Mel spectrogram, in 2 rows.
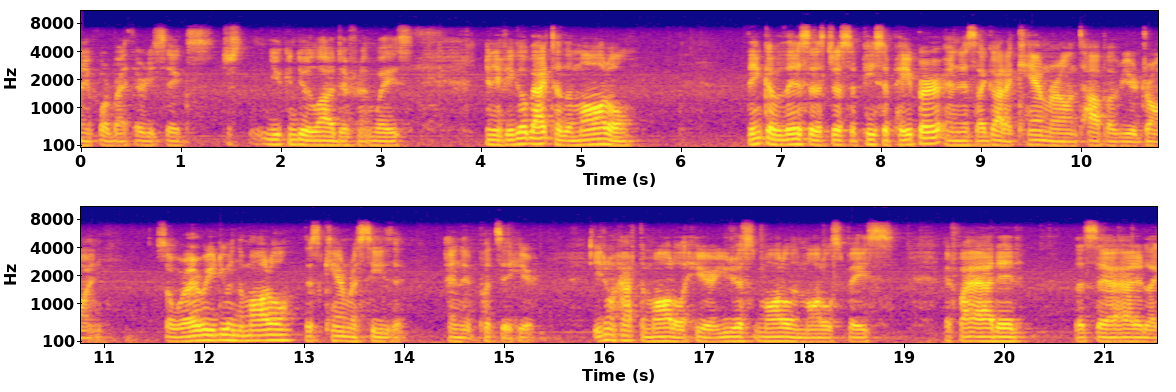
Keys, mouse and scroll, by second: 3.4 click, 21.1-21.5 typing.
